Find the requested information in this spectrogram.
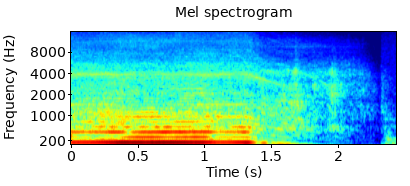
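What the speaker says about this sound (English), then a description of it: "This is where an orbital sander, which is designed for fine finishing," Bosch power tool running steadily and loud, a bright constant whine that spins down and stops about halfway through.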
